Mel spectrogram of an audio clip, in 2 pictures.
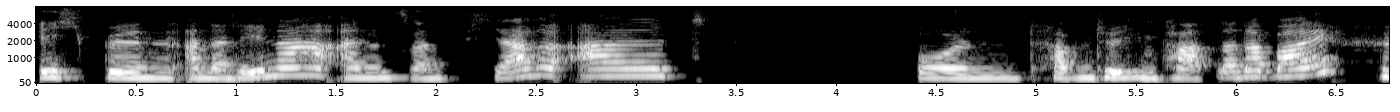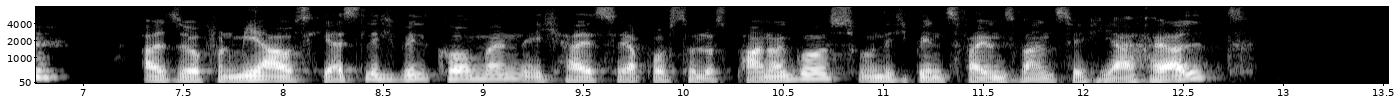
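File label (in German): Siebenbürgisch sächsischer Dialekt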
